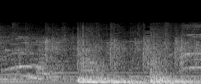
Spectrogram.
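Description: Live jazz quartet of tenor saxophone, piano, double bass and drums playing, with two heavy low accents about a second in and half a second later. A held high note with clear overtones starts near the end.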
